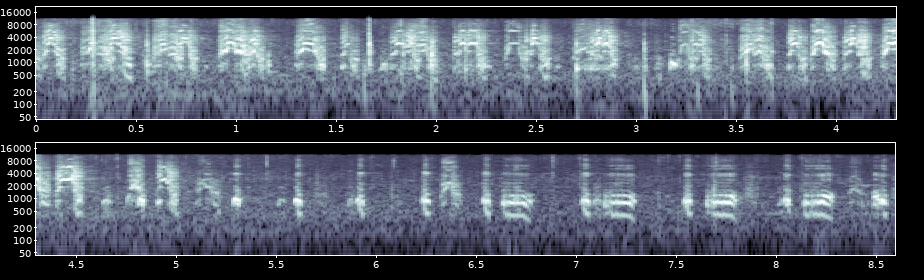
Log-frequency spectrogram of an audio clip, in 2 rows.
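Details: Chukar partridges calling in May 2024 around a roof trap with a caged decoy bird: dense, harsh rasping bursts at first, then clearer separate clucks repeated quickly in the final seconds.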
